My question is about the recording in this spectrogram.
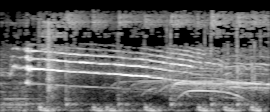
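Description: Stage show soundtrack: a long, high wailing sound that glides steadily down in pitch over about three and a half seconds, with a few smaller swooping tones near the end and deep booms beneath.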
